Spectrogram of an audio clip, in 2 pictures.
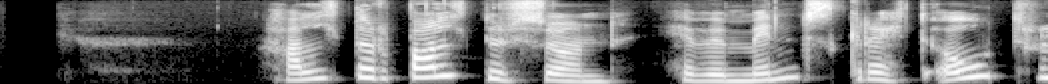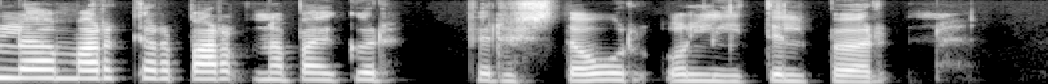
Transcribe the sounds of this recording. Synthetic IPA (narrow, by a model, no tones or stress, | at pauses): halt̪ɔwɾpalt̪ʏɾ̥sɔn | hɛvʏmɪnskɾejht̪oːwt̪ʰɾulɛːɣamaɾkaɾpaɾt̪̚napaːjkʏɾ̥ | fɪɾɪ̥st̪oːwɾɔɣliːt̪ɪlpœɾt̪̚n̥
